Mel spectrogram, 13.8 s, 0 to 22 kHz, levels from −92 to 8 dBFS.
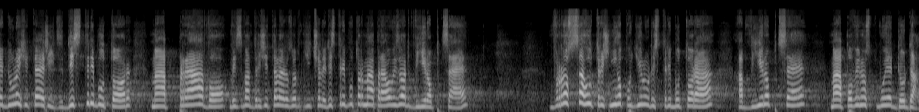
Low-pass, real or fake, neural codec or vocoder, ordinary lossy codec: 14.4 kHz; real; none; Opus, 16 kbps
